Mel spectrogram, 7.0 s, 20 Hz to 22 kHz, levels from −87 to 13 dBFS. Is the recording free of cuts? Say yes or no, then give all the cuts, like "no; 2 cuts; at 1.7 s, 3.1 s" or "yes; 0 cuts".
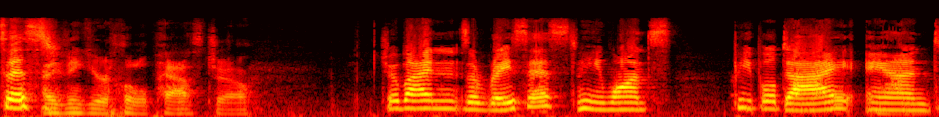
no; 5 cuts; at 1.5 s, 3.5 s, 4.3 s, 5.5 s, 5.8 s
